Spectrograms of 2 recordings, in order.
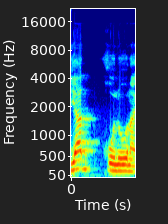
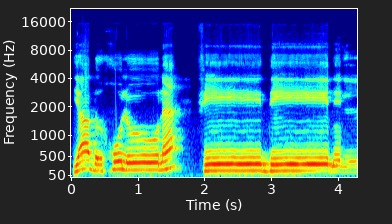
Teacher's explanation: या ज़बर दाल याद, ख्वा पेश को, दाल के ऊपर कलकला होगा, खा को मोटा पढ़ेंगे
